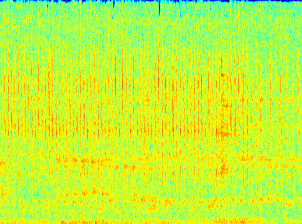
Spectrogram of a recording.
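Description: A tractor engine runs nearby.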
